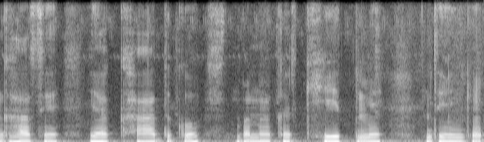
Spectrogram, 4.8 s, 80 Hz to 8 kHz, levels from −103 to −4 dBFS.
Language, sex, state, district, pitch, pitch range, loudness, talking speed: Hindi, male, Chhattisgarh, Kabirdham, 145 Hz, 140-150 Hz, -17 LUFS, 110 wpm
